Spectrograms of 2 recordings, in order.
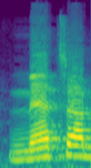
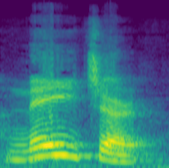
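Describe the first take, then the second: First: নেচার as "ne-char"; plain e in নেচার, no glide; wrong pronunciation. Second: নেচার as "nei-char"; correct pronunciation. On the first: Teacher rejecting the mistake, নেচার with plain e. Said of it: "না". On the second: Teacher correcting learners, নেচার with ei. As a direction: add an i glide after e in নেচার. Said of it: "নেচার না". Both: Shown as a demonstration.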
